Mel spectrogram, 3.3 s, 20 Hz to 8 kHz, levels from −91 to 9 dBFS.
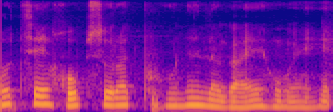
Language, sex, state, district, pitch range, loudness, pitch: Hindi, male, Bihar, Patna, 115-145 Hz, -20 LUFS, 135 Hz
